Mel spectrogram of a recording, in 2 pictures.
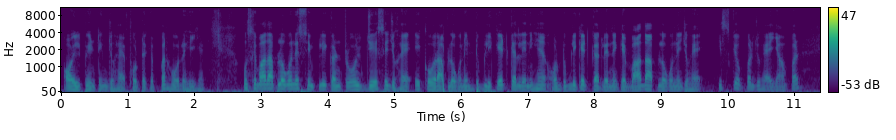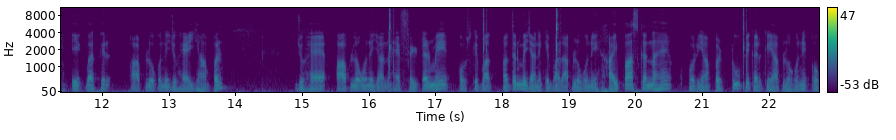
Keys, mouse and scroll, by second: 4.8 ctrl+j, 16.4 click, 21.5 click.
